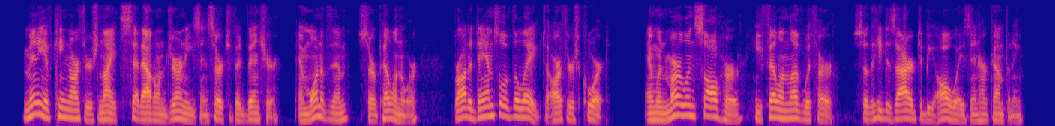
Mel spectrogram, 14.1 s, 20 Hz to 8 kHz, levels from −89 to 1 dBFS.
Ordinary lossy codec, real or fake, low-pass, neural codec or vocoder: Opus, 32 kbps; fake; 7.2 kHz; vocoder, 44.1 kHz, 128 mel bands, Pupu-Vocoder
